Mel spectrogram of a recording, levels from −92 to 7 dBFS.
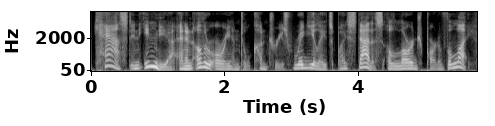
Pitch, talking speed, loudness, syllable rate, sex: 150 Hz, 175 wpm, -18 LUFS, 5.1 syllables/s, male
